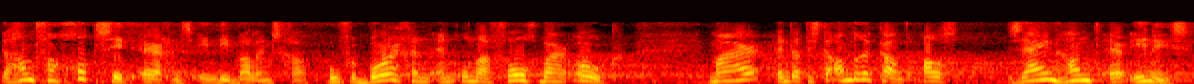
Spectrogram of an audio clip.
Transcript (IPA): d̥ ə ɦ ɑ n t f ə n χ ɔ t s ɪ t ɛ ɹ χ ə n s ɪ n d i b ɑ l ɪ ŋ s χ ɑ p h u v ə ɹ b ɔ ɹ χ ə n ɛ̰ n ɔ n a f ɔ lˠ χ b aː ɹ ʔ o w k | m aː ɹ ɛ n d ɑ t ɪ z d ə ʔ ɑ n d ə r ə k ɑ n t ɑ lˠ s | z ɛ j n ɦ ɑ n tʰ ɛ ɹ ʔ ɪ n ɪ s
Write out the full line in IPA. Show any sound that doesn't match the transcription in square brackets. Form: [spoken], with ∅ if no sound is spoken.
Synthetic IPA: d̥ ə ɦ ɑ n t f [ɑ] n χ ɔ t s ɪ t ɛ ɹ χ ə n s ɪ n d i b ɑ l ɪ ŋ s χ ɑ p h u v ə ɹ b ɔ ɹ χ ə n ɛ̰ n ɔ n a f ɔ lˠ χ b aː ɹ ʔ o w k | m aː ɹ ɛ n d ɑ t ɪ z d ə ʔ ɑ n d ə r ə k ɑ n t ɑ lˠ s | z ɛ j n ɦ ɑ n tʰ ɛ ɹ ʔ ɪ n ɪ s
